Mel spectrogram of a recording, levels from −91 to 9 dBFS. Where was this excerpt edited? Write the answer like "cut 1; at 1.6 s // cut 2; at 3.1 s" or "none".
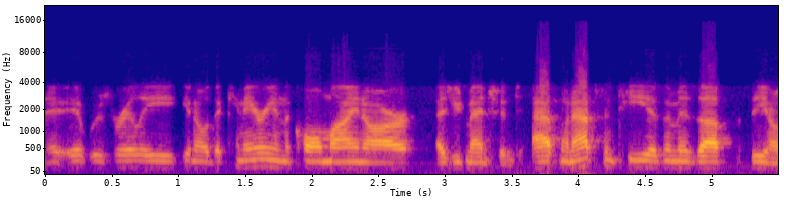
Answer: cut 1; at 3.1 s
